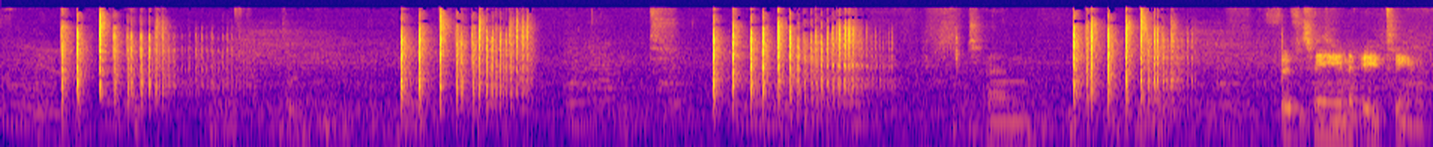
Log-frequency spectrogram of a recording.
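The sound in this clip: Dice rolling on a table during a tabletop role-playing game, several short bursts of rapid, bright clattering clicks, with people talking between the rolls.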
